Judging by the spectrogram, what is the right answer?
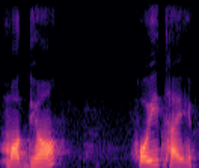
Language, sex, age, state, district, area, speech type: Odia, female, 45-60, Odisha, Cuttack, urban, spontaneous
